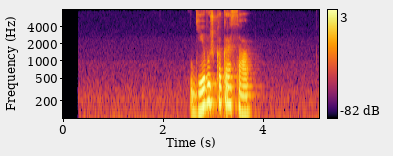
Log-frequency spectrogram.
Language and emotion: Russian, neutral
